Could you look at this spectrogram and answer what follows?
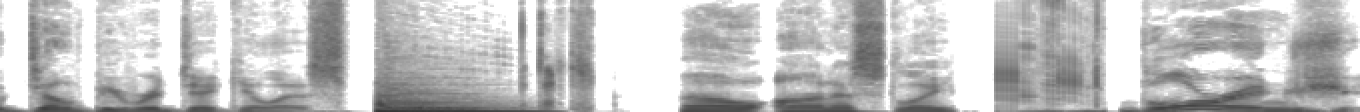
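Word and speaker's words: Blorenge: be ridiculous no honestly borange is a real place and it really rhymes with orange binge pipe loves our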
